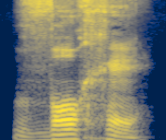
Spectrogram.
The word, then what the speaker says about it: Woche: La CH suena como J.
